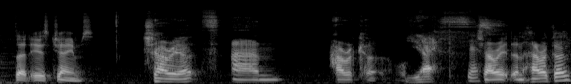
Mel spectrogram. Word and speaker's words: haricot: tinned baked beans that is james chariots and harika yes yes jared and jericho correct how you pronounce the rhett i think you do either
